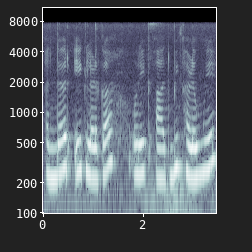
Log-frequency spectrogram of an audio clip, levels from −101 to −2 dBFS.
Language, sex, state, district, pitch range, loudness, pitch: Hindi, female, Madhya Pradesh, Bhopal, 230-275 Hz, -15 LUFS, 245 Hz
